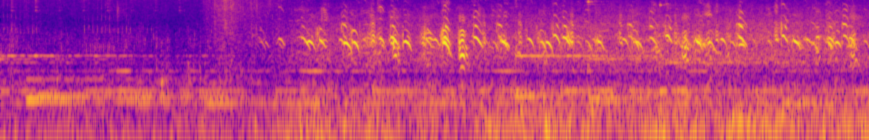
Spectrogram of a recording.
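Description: Nesting wading birds, tricolored heron chicks, snowy egrets and anhinga, giving a busy chorus of squawks and begging calls that overlap throughout over a low rumbling background, moderately distant.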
